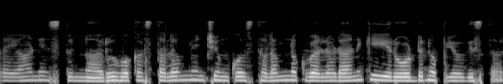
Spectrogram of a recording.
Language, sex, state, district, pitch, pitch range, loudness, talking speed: Telugu, female, Andhra Pradesh, Chittoor, 180 Hz, 175-190 Hz, -16 LUFS, 130 wpm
